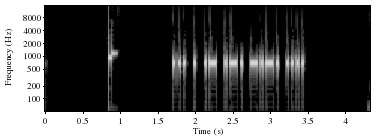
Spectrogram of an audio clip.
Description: Morse code, heard as a keyed tone, about 36 wpm, 700 Hz. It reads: SEARCH
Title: Sentences from Top 800 Words - New Word Drill - 35wpm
